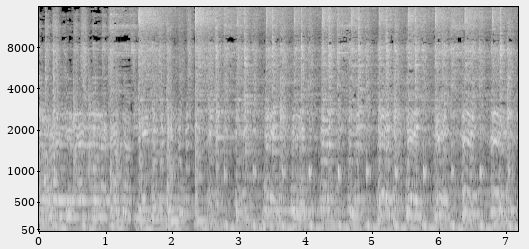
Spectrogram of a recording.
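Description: Loud Latin tropical dance music through loudspeakers, with a steady driving beat.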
